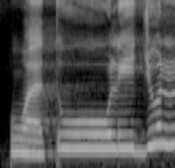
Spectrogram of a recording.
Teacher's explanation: Kemudian di sini ada alif lam syamsiyah karena ada alif lam yang bertemu huruf syamsiyah yaitu nun. Maka alif lamnya ini tidak perlu dibaca, masukkan langsung dari jim ke nun. Wa tulijunna.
